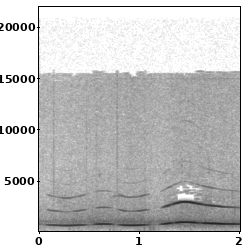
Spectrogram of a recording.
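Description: Metal detector's target tone as the coil is swept over a buried target: one unbroken warbling tone that rises and falls in pitch with the sweeps, peaking about a second and a half in.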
